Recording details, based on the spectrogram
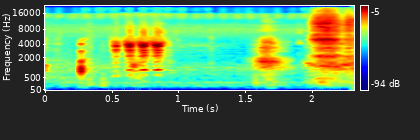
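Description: Goat in the video game The Witcher 3 bleating in a few short, nasal calls, quiet and close, with brief soft background sounds between them.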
